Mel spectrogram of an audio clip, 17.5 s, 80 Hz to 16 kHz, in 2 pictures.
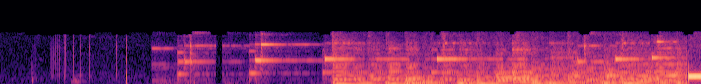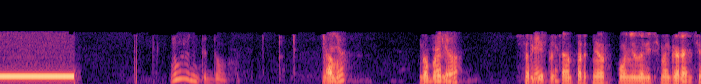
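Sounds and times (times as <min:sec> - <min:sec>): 
telephone line beeps while a call is transferred: 0:08.6 - 0:09.7
speech: 0:11.3 - 0:11.9, 0:12.8 - 0:13.2, 0:14.0 - 0:14.6, 0:15.3 - 0:17.5.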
